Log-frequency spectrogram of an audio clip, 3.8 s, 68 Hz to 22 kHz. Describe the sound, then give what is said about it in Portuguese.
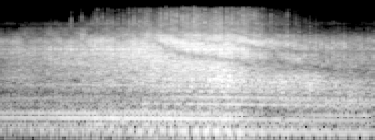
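A propeller airplane engine drones loudly overhead as the plane drops thousands of kilos of grass and legume seeds over fire-hit slopes in central Portugal, swelling as the plane passes by and then easing slightly as it moves away, with no voices. “A partir de um avião dromedário são lançados milhares de quilos de sementes de gramíneas e leguminosas em 50 hectares de 6 municípios da região centro.”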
